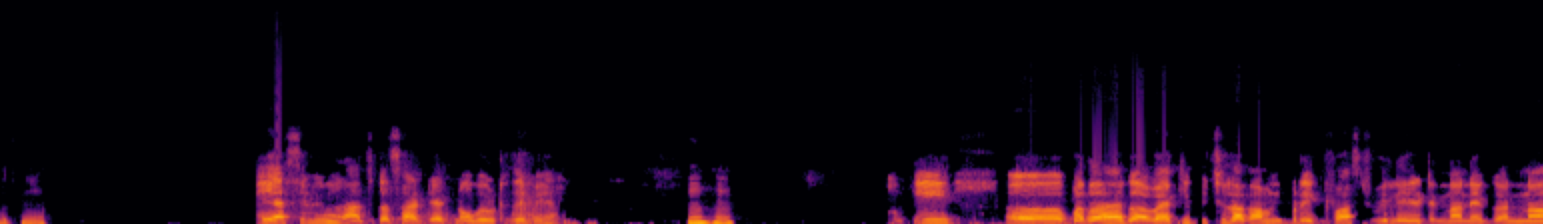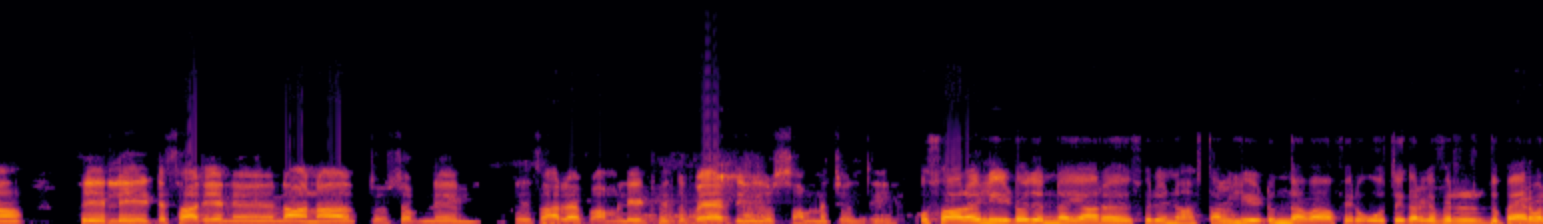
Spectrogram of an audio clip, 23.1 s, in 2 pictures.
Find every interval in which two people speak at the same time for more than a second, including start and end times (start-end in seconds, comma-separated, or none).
none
